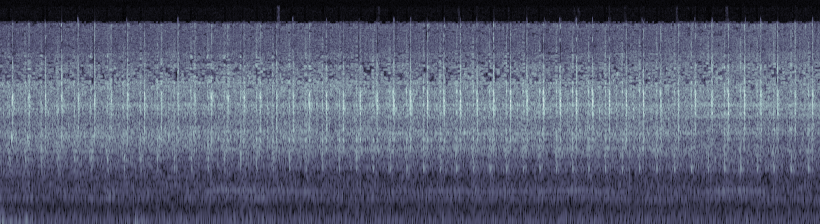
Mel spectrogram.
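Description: Quick, even metallic ticking about three times a second over a steady idle, light and sharp: hydraulic lifters tapping.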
